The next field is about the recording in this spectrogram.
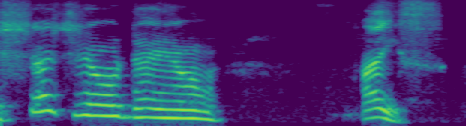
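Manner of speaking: mock clenched-teeth speech. Retelling how grandma scolded in church, imitating talking through clenched teeth. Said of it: "She got her teeth together".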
